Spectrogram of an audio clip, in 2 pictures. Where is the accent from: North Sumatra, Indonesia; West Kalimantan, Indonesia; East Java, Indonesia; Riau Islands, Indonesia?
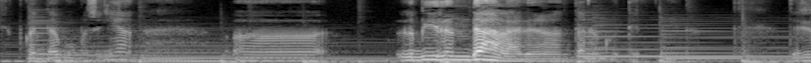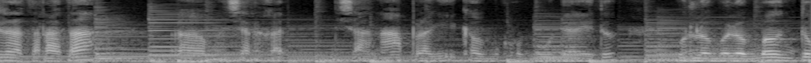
North Sumatra, Indonesia; Sidikalang; saya sendiri dilahirkan di kota itu, di Kota Sidikalang.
